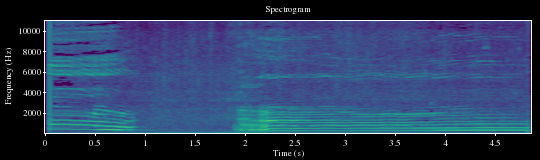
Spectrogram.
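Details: A Weimaraner fussing because it does not want to get up gives long, wavering, overtone-rich howls: the first sags and breaks off, then after a brief yip a steadier moan rises slightly and holds.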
